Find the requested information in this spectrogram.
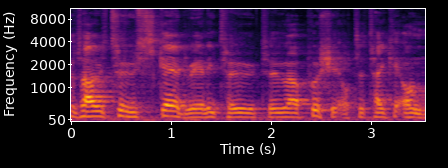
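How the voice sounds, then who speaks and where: A man speaks at a moderate pace with a medium pitch. His intonation is monotone and flat, and the room echo is audible. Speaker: motivational speaker. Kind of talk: public talk. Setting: room with audience. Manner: halting.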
